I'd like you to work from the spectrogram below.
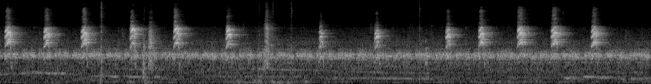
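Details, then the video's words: Caged white-breasted woodswallow made aggressive by a plastic bottle it dares to attack, uttering short harsh chirps spaced irregularly, roughly two to three per second, with a constant background hum. "Cara buat burung kekep babi semakin ganas dan gacor"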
